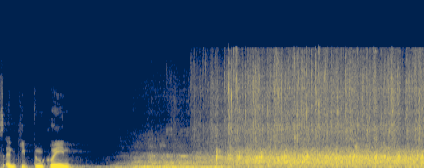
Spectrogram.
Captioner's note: applause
